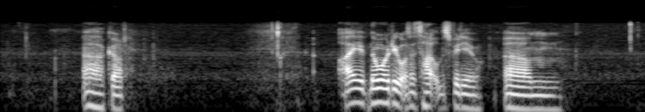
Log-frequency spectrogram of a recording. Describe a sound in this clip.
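A man speaks with animation into a headset microphone.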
